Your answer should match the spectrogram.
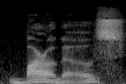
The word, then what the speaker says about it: borogoves: Again, the first O in borogoves is pronounced like the O in borrow. I have heard people try to give it the sound of the O in worry. Such is human perversity.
